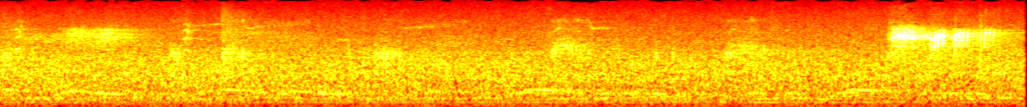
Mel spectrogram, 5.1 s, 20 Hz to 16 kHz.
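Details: Common house martin (Delichon u. urbicum) in Lorgues, France, in May 2024: faint, dry, high chirps scattered through the clip, ending in a louder burst of chirrups, over a soft background hiss.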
